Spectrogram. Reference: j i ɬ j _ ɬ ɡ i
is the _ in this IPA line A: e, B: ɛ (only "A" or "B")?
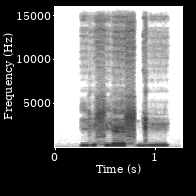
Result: B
